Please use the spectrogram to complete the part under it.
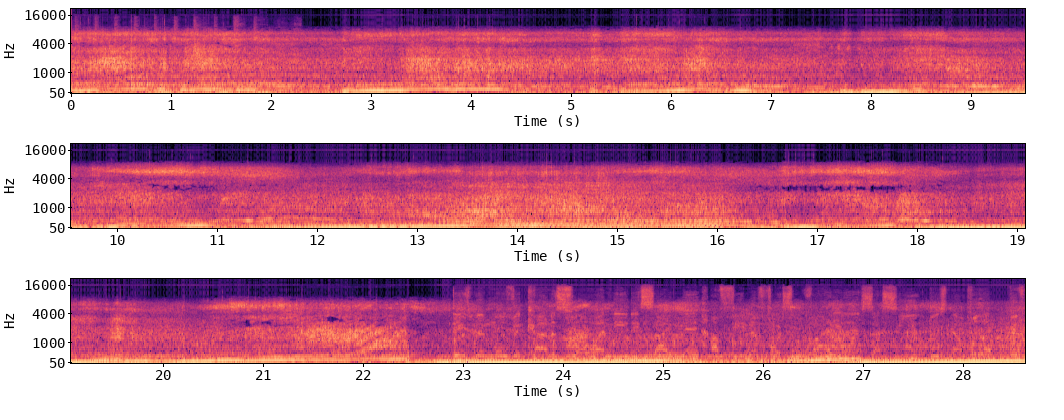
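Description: An engine revs hard, rising and falling again and again.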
